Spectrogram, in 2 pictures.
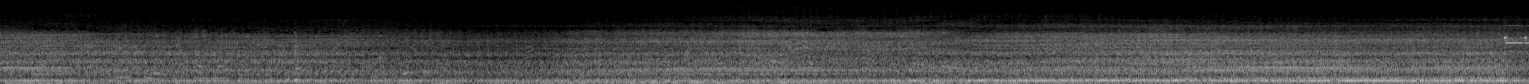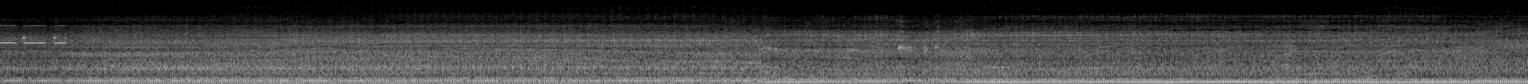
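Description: Diesel farm tractor engines running steadily. About three-quarters of the way in, a deeper, louder engine note comes in as a tractor hauling a loaded trolley works across the field.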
